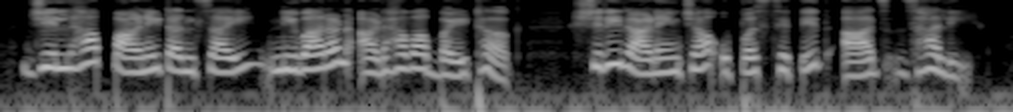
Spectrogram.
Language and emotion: Marathi, neutral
